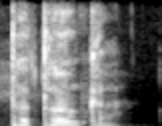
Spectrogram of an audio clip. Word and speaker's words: Tatanka: It's Tatanka. That's how you say it. Tatanka.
